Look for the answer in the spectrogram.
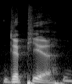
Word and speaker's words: Dupieux: Quentin Dupieux? Is that how you pronounce it? – Dupieux.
